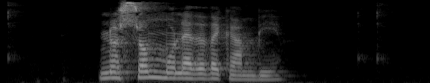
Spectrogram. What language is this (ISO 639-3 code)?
cat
